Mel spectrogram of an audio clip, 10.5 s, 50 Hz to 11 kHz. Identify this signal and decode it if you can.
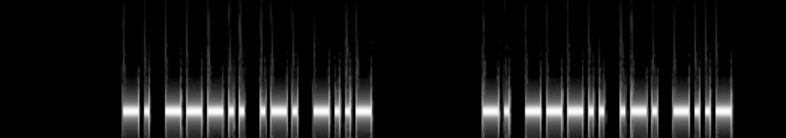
Morse code, heard as a keyed tone, about 17 wpm, 700 Hz. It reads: N8RX N8RX
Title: USA Call Signs - 4 Characters - Repeated 3x - 17wpm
